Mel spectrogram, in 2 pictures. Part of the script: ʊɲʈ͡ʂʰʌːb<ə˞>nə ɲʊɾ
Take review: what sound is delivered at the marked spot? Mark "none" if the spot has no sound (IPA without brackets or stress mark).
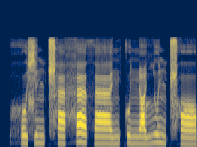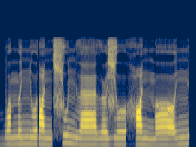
ʌ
